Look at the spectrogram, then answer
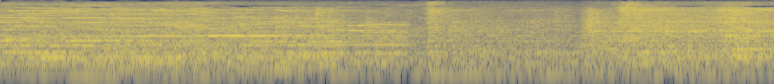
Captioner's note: eerie carnival music; metallic roar; metal rattling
